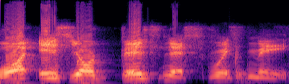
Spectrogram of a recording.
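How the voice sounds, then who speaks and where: A man does a put-on character voice at a fairly high pitch, with very wide pitch swings. He delivers it at a fairly slow pace. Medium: actual play. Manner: gruff, dramatic.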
